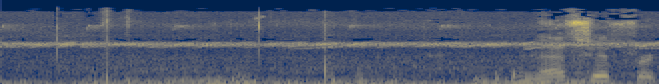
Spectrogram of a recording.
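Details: Spring peepers in early spring at a swamp in East Dennis, Cape Cod: an unbroken shrill chorus of high peeps fills the air, with a few clicks and a human voice speaking briefly near the end.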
